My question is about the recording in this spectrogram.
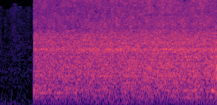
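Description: A steady rushing background noise starts abruptly about a third of a second in: the open microphone's sound from an outdoor rally recording, heard before the speaker talks.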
